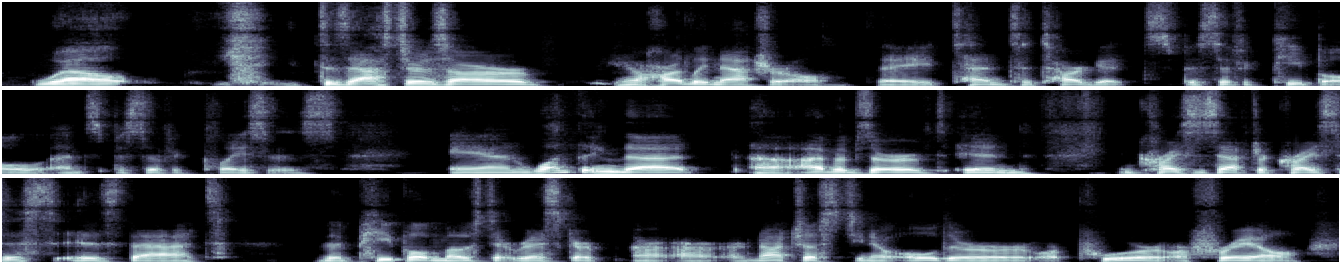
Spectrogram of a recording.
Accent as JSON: {"language": "English", "town": "Chicago", "region": "Illinois", "country": "United States", "tie": "born or raised there", "moved": "as an adult", "said": "I grew up in Chicago"}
